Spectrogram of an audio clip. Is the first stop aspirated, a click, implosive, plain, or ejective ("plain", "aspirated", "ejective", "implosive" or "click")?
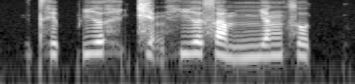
aspirated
